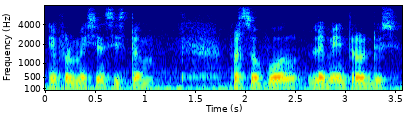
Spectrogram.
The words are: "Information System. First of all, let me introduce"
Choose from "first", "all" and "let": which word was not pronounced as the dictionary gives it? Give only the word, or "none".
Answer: first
